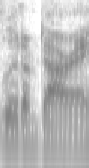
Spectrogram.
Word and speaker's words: Ludum Dare: i think yeah i i used to call it ludum dare it's it's ludum dare okay cool ludum dare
